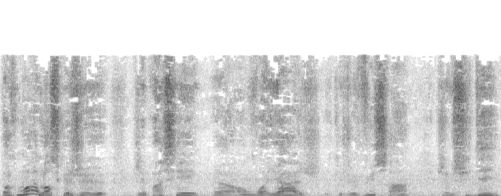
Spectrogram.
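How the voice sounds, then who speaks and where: A man's voice: a little high, expressive, measured pace, dark tone, a little hiss or hum. A man whose first language is Somali, an author presenting his books in an informal talk, hesitating often with filler sounds and restarts as he explains. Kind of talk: informal spoken book presentation.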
